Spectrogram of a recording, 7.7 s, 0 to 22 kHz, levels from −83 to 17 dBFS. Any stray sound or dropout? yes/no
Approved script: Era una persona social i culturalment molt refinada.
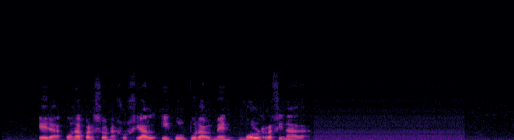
no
